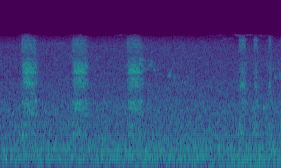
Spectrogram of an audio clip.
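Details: A squirrel on a balcony calls with short, harsh, scratchy chirps, roughly one per second with a brief pause before the last few, over a steady hiss; reason for the noise unknown.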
